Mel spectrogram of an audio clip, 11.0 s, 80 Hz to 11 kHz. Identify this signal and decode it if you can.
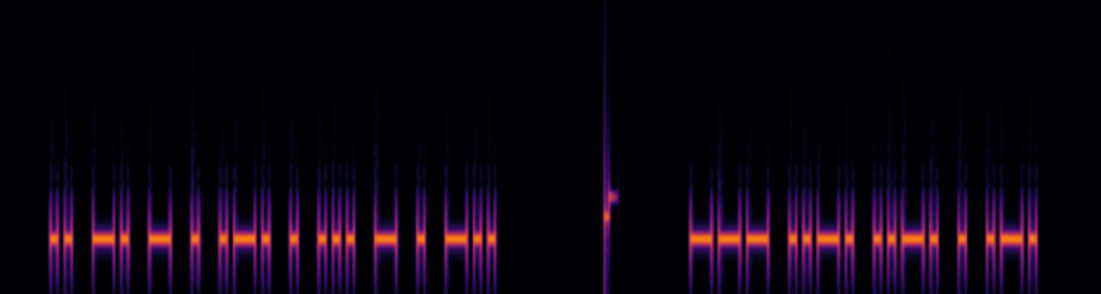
Morse code, heard as a keyed tone, about 17 wpm, 700 Hz. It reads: INTERESTED OFFER
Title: Sentences from Top 900 Words - New Word Drill - 17wpm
